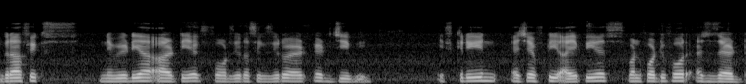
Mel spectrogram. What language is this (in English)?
Urdu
